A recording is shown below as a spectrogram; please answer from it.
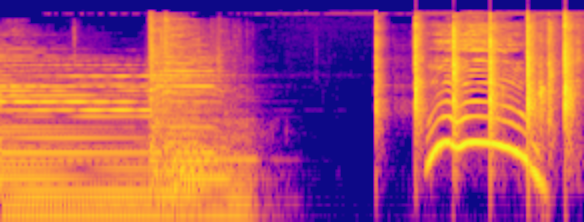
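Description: Acoustic band of acoustic guitars, bass and keyboard playing the final chord of a pop song, with one last strum; it rings and stops about two seconds in. After a short silence there are a few sharp clicks, then a voice calls out briefly near the end.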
